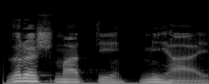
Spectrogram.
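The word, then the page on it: Vörösmarty, Mihály: Hungarian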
